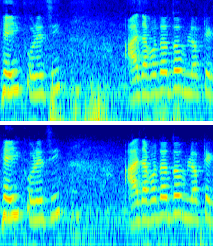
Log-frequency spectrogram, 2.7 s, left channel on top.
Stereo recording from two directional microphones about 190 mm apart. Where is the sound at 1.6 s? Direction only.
10° left (ahead or behind).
